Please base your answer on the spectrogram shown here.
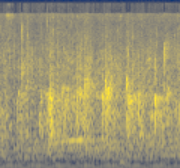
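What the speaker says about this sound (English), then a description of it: "Keep cheering." Faint, distant audience applause at an MBA convocation ceremony, a soft steady patter of clapping with slight swells and no clear cheering.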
